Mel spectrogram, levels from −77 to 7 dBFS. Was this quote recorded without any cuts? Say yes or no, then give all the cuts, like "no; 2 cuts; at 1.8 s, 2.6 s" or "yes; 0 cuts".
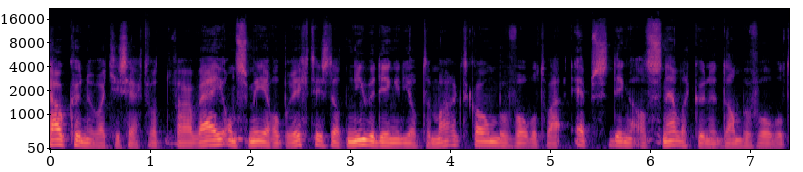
yes; 0 cuts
